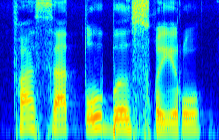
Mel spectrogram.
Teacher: सीन को सीटी की आवाज़ के साथ पढ़ें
